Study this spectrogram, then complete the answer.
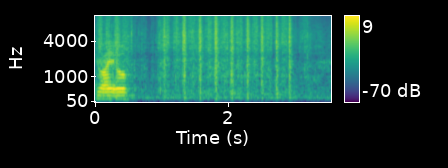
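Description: A metal scoop scrapes and rattles through dry grain.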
